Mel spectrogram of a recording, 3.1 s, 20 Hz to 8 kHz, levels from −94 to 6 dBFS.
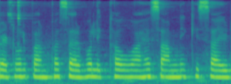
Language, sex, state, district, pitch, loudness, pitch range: Hindi, female, Himachal Pradesh, Shimla, 200 Hz, -13 LUFS, 195-205 Hz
